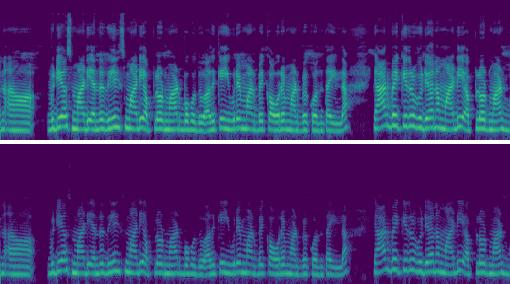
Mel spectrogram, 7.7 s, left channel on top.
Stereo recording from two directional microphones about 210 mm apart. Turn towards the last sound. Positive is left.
turn(degrees=20)  # may be behind; listen again after turning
